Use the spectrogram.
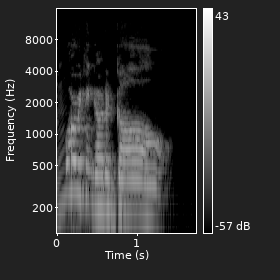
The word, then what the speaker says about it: Gal: But if you have a name like Gal, right, and the proper pronunciation is Gal, then like we have to figure out, is it apple or father?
